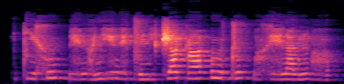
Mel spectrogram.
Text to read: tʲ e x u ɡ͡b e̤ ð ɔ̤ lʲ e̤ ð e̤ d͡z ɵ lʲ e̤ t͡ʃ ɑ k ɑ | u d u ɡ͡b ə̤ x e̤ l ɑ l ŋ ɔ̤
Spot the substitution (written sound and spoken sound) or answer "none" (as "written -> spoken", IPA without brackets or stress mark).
ə̤ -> ɔ̤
